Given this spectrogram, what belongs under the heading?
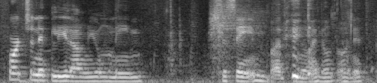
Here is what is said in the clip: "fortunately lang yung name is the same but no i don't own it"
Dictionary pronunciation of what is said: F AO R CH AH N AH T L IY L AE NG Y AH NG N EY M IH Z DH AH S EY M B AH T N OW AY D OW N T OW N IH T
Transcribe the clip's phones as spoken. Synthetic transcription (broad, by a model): F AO R CH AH N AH T L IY L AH NG Y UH NG N EY IH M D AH S EY M B AH T N OW AY D OW N T OW N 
